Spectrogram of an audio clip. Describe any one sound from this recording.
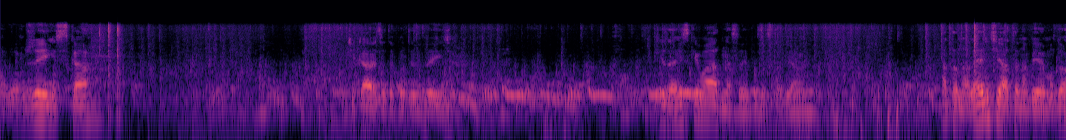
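Pigeon wings flap.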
